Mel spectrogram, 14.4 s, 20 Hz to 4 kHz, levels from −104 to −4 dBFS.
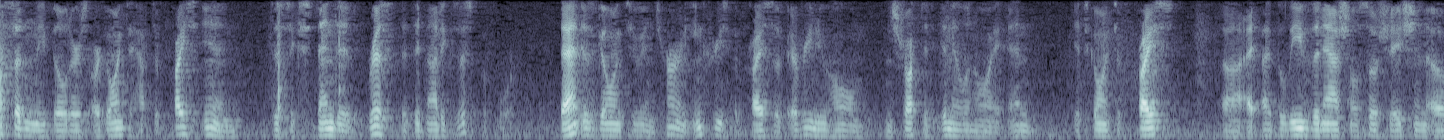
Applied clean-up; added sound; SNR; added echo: none; none; none; none.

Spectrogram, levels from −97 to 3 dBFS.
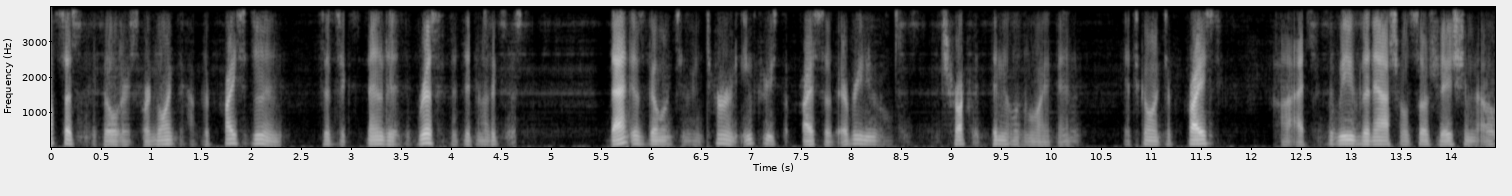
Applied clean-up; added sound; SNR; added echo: neural separator model SepFormer WHAMR!.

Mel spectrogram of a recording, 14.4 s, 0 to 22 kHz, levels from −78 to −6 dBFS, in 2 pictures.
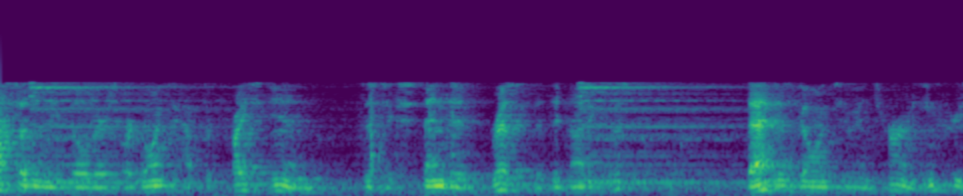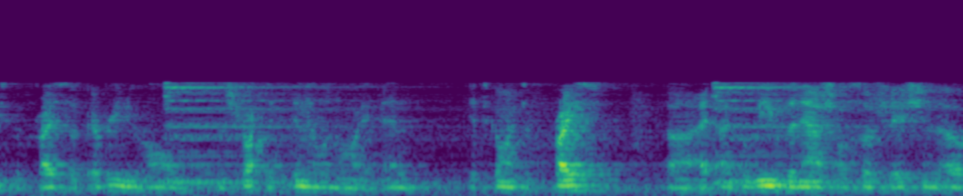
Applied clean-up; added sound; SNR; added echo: none; Crash cymbal; 12 dB; reverberation time 1.1 s.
